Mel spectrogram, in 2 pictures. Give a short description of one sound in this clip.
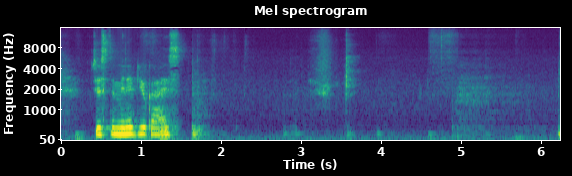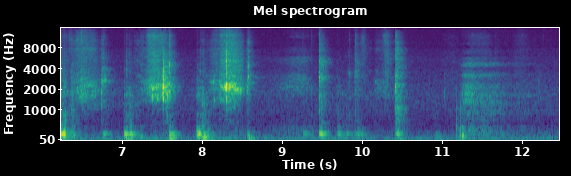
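Cards slide softly across a table and tap as they are laid down.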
